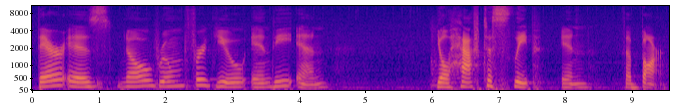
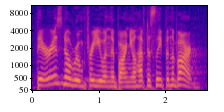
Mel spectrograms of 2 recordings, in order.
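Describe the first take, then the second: First: It is said slowly. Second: It is said as fast as possible.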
